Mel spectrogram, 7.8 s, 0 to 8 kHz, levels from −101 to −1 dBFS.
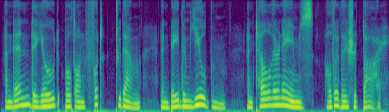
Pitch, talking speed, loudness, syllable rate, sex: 155 Hz, 170 wpm, -15 LUFS, 3.8 syllables/s, female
